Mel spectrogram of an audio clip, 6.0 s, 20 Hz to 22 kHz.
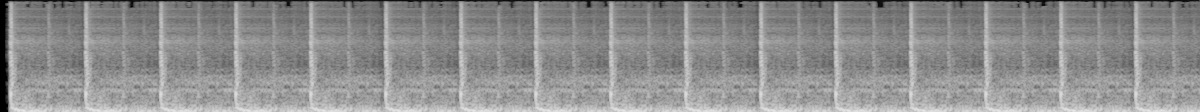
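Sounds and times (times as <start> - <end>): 
hard techno kick drum: 0.0 - 5.9.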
